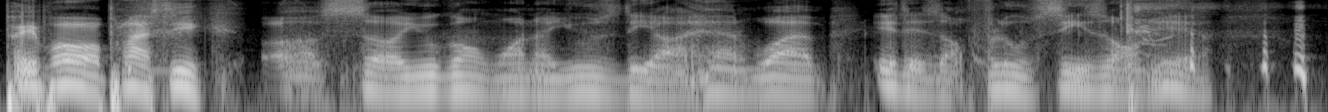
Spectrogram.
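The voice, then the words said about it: Put-on New Orleans accent. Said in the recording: “that's a fantastic fucking New Orleans accent”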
